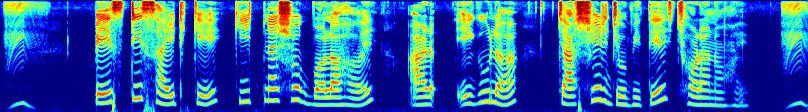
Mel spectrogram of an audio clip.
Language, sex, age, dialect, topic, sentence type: Bengali, female, 18-24, Northern/Varendri, agriculture, statement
